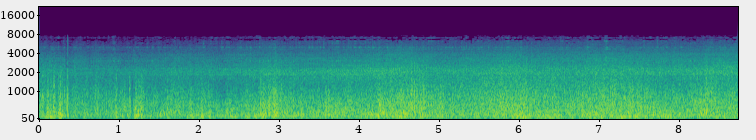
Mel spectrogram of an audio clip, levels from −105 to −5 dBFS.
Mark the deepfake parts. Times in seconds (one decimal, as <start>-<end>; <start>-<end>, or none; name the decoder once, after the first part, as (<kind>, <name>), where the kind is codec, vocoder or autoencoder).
0.0-3.4 (vocoder, BigVGAN v2); 4.1-4.9; 5.5-8.7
